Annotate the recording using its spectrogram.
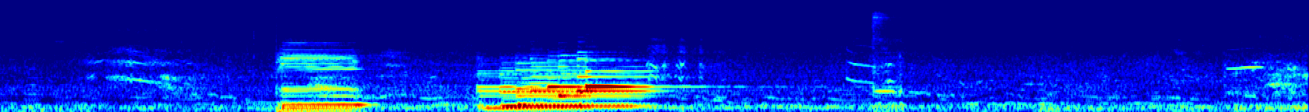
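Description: Two short held chords on an electric stage keyboard, the second one louder; each stops abruptly. Faint voices in the background.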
